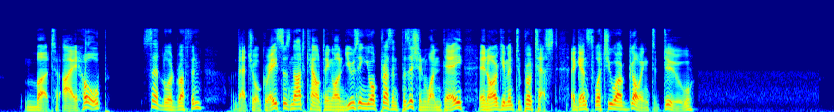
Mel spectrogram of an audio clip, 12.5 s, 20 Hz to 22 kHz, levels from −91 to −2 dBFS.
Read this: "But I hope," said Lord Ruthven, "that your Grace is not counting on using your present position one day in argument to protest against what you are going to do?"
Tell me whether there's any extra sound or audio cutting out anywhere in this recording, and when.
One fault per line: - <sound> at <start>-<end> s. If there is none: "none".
none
